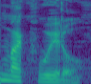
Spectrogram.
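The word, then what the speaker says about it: macuahuitl: Included in the set is a two-handed weapon, the dual Makwawito. The dual Makwito. Yeah, that's really how it's pronounced.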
